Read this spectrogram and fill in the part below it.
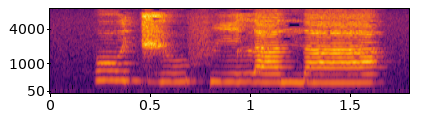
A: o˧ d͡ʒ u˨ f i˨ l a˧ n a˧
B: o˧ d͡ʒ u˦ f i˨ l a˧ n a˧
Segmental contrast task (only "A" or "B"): A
